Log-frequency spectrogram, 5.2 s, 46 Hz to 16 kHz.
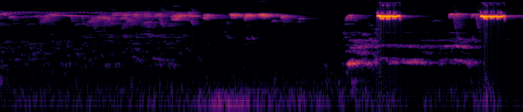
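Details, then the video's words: High, thin chattering from a two-week-old blue-crowned hanging parrot used to lure others, then after a short pause two loud shrill calls a second apart, with some lower squeaky notes between. "junior KIAK²...usia 2 minggu"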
